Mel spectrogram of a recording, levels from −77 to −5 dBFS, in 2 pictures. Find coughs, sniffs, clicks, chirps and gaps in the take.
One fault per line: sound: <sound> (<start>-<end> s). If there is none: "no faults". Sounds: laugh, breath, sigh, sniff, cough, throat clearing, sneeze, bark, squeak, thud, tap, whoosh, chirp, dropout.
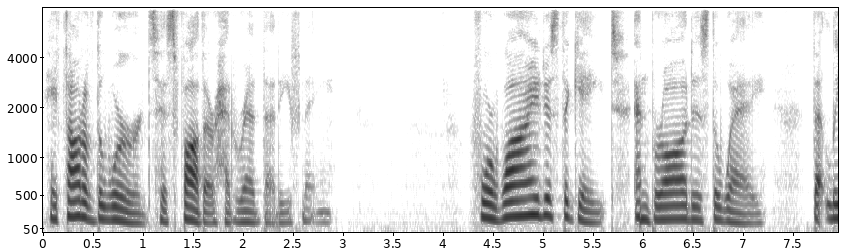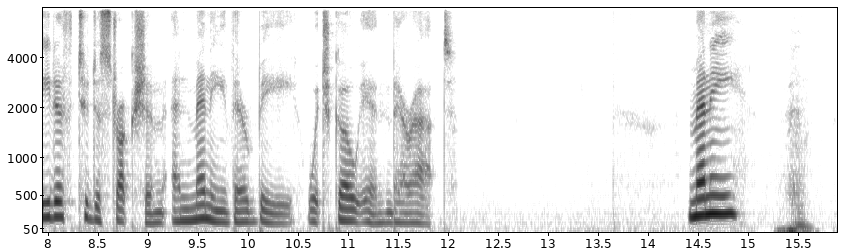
sound: breath (15.3-15.7 s)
